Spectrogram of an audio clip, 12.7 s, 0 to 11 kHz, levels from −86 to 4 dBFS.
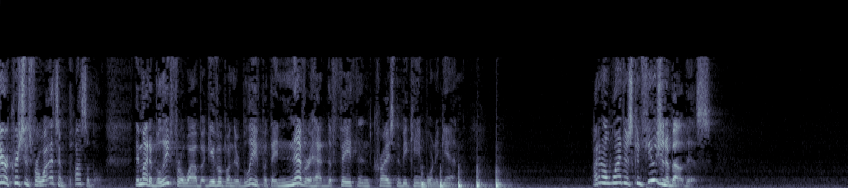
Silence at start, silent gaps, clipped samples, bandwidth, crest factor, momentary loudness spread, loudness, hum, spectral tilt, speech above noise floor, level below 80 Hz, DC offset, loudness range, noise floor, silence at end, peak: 0 s; none; under 0.1%; 8 kHz; 22 dB; 12 LU; -29 LUFS; none; -5 dB/octave; 32 dB; -54 dBFS; 0.1%; 2 LU; -61 dBFS; 2.05 s; -8 dBFS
